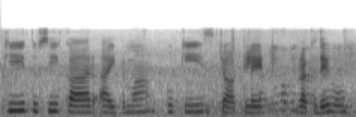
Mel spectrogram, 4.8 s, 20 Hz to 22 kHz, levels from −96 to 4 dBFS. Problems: none marked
